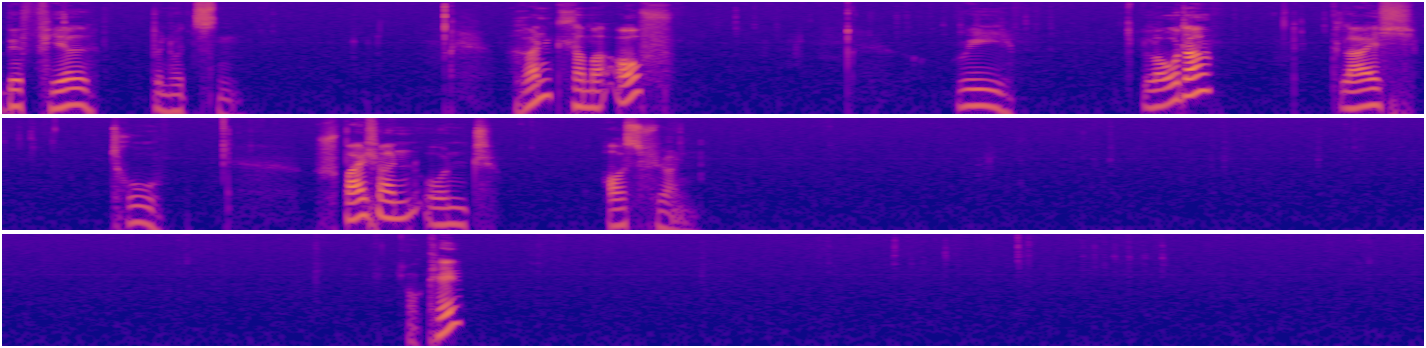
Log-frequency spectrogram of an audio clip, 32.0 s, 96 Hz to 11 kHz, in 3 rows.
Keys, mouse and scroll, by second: 0.7 click, 3.3-6.8 typing, 8.3-9.9 typing, 11.9 click, 13.4 click, 14.2 ctrl+c, 14.8 ctrl+Up, 15.3 Return, 19.1 click, 21.2 click, 23.8 click, 26.1 click, 26.4-28.6 typing, 30.1 click, 31.4 click.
